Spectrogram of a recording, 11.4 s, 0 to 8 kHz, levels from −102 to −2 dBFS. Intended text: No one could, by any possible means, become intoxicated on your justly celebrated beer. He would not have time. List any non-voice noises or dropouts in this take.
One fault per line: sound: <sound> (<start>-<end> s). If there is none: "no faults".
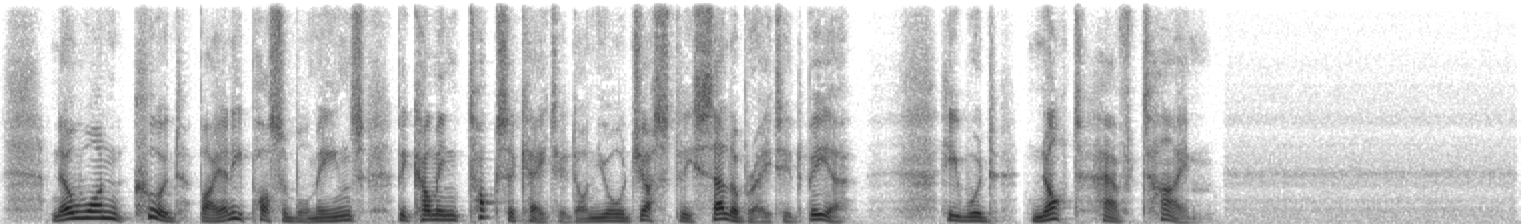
no faults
